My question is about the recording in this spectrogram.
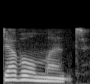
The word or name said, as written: devilment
